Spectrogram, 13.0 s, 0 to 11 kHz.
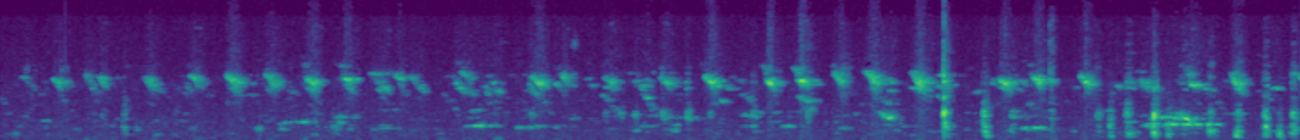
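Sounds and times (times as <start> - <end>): small birds chirping: 0.0 - 13.0
lower bird calls: 4.6 - 13.0.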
